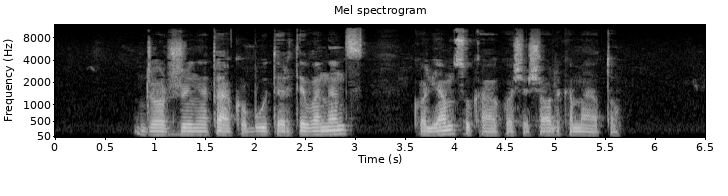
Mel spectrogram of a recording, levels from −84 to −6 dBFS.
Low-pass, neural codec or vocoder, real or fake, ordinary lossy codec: 10.8 kHz; none; real; AAC, 32 kbps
